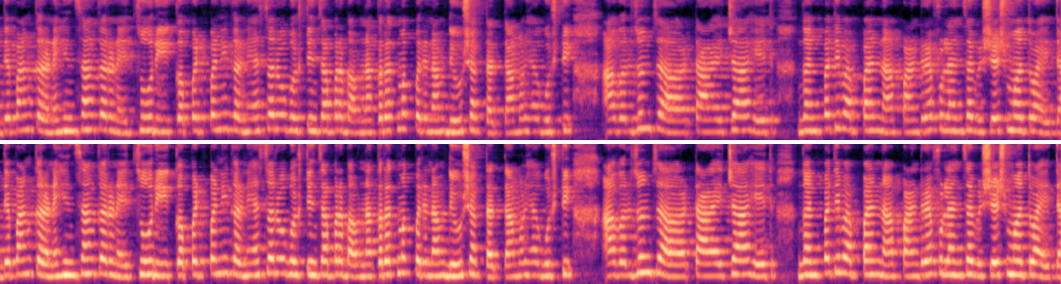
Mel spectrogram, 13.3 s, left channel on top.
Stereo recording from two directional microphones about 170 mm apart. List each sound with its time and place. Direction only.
0.0 s a woman's voice: 20° right (ahead or behind)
